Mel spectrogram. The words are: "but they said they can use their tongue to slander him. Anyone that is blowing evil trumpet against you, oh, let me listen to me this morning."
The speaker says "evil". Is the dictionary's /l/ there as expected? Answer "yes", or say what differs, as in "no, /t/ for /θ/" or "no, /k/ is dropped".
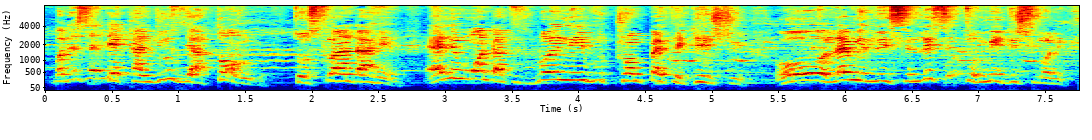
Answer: no, /n/ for /l/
